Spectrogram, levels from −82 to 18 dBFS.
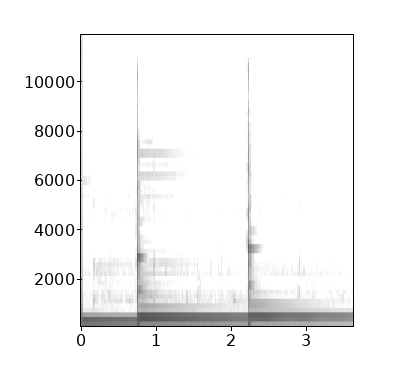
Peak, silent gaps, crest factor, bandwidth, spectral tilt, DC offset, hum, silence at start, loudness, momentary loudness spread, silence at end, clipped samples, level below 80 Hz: -4 dBFS; none; 22 dB; 11 kHz; -5.5 dB/octave; under 0.1%; none; 0 s; -26 LUFS; 13 LU; 0 s; under 0.1%; -48 dBFS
